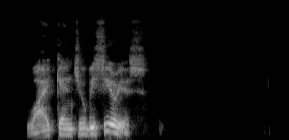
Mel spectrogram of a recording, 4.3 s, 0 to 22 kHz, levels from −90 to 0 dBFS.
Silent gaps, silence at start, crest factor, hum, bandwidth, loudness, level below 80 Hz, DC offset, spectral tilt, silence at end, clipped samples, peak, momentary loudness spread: none; 0.45 s; 20 dB; none; 13 kHz; -30 LUFS; -76 dBFS; under 0.1%; -6 dB/octave; 2.15 s; under 0.1%; -14 dBFS; 16 LU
